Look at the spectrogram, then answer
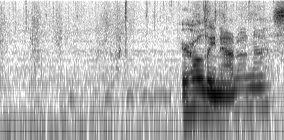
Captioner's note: owl hoots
